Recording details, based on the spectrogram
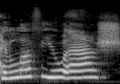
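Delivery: very high, slow, drawn-out woman's voice. Recalling a line from a Pokemon movie: imitating a woman's voice. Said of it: "a woman's voice just being like".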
